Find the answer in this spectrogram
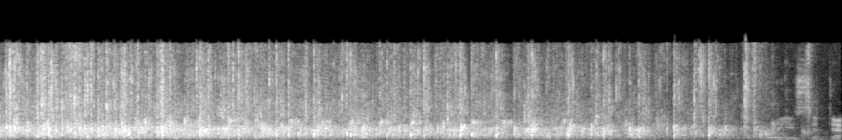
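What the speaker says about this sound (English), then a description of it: "A round of applause." Audience at a lunchtime talk on social media breaks into sustained applause, a dense, loud patter of clapping that holds steady for several seconds before thinning out into a few scattered claps at the end.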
